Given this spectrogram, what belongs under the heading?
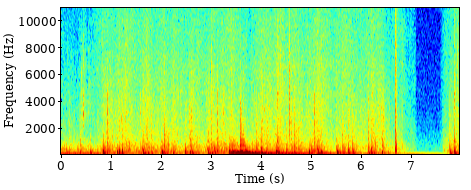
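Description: A horse from the Kingdom Come: Deliverance 2 video game walking at a steady clip-clop, hooves landing close and evenly over a low hum, with a brief louder thump partway and near silence at the end.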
